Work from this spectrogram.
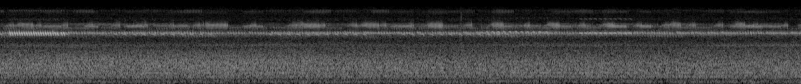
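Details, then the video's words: Night cricket chorus outdoors: continuous shrill chirping with rhythmic pulses layered on top, a louder burst at the very start, then an even, unbroken high trill throughout. "Soothing Cricket Sounds"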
